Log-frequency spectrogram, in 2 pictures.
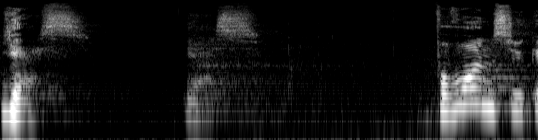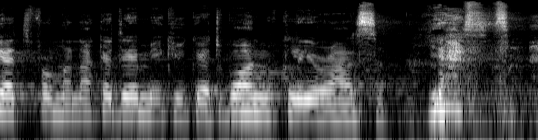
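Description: A woman with a fairly high voice speaks at a moderate pace, with ordinary pitch variation, big swings in loudness, and long, frequent pauses. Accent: Finnish. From Finland. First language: Finnish. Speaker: academic researcher on populism. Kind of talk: public talk; audience Q&A. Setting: stage with audience. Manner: halting.

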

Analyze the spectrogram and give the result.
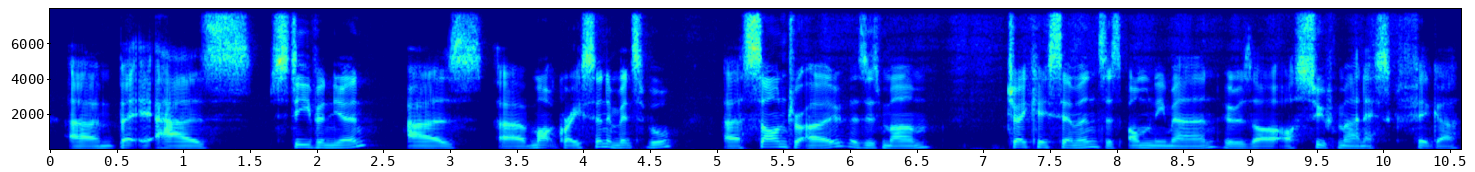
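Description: With a plain, everyday voice, a man talks at a moderate pace and medium pitch, his pitch varying in an ordinary way and his loudness very even, on a very clean recording with a silent background. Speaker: film podcast co-host. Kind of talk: casual chat.

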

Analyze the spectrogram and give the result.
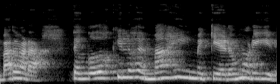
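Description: Audible room echo surrounds a woman speaking at a high pitch with ordinary pitch variation. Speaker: podcast co-host. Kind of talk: casual chat.

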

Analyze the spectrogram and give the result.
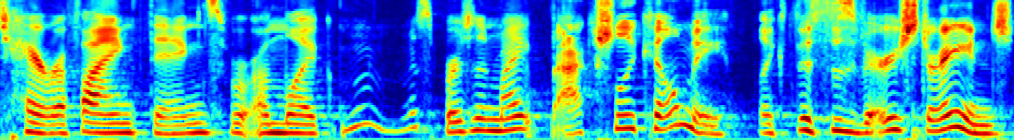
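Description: A woman in an ordinary speaking voice, medium in pitch, at a moderate pace. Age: 30s. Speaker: content creator. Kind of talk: casual chat.

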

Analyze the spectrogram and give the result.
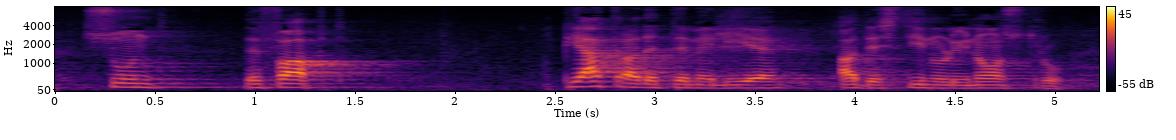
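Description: A man talks at a fairly slow pace. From Romania. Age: 40s. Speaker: Orthodox priest. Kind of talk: sermon.

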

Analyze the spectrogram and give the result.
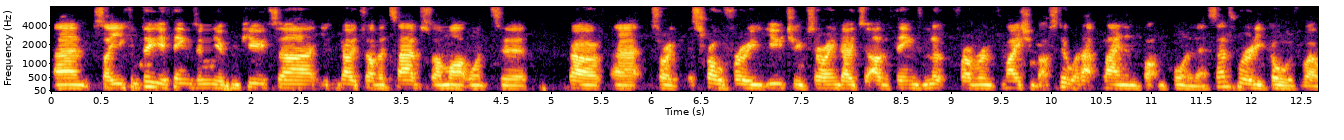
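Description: In a British accent, a man speaks at a medium pitch with ordinary pitch variation. His pace is fairly quick, with hardly any pauses. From United Kingdom. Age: 20s. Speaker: certified technology trainer. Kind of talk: tutorial. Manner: fast talker.

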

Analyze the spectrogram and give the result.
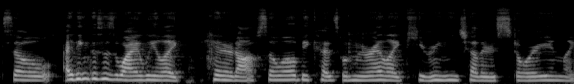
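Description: A woman's medium-pitched voice, fairly quick and flat in intonation. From Southern California, Los Angeles area. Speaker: podcast co-host. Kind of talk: casual chat.

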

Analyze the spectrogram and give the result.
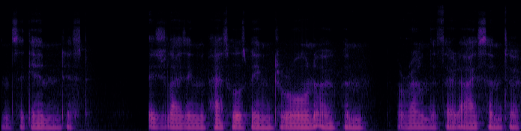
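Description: A man talks at a fairly slow pace in a calm, soothing, dark and mellow tone that is somewhat breathy. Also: medium pitch for a man, fairly even intonation. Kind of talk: guided meditation. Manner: slow, calm and soothing, with long pauses; gentle, unhurried, instructive.

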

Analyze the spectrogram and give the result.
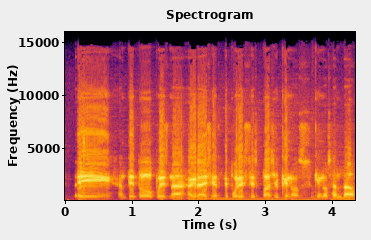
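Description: With noticeable background noise present, a man speaks at a moderate pace. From Colombia. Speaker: rock band musician. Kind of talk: interview.

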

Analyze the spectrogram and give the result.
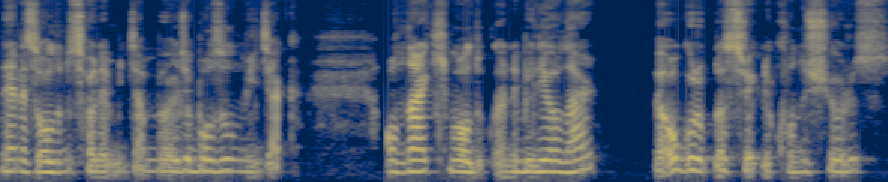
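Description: Speaking at a very fast pace, a woman is heard on a very clean recording with a silent background. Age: 30s. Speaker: podcast host. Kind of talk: personal monologue. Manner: halting, many fillers.

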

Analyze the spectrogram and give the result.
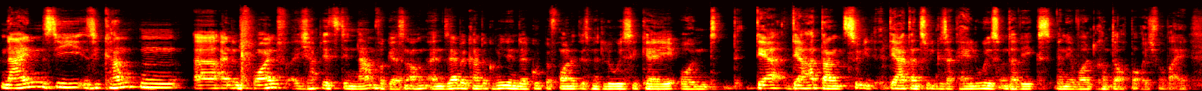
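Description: Lively intonation and hardly any pauses over noticeable background noise. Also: man, medium pitch for a man. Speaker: amateur comedian. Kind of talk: casual interview chat. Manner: fast.

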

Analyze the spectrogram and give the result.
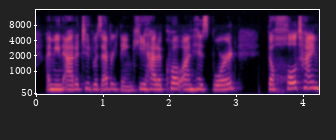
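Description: Over a quiet background, a woman with a Utah accent speaks at a moderate pace in a fairly high voice with monotone, flat intonation. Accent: Utah American. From central Utah (Mount Pleasant). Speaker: high school athletic director. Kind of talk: podcast interview.

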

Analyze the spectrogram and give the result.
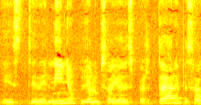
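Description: A woman with a fairly low voice and ordinary pitch variation talks at a very fast pace amid noticeable background noise and audible room echo. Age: 30s. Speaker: mother and caregiver. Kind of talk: testimony.

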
